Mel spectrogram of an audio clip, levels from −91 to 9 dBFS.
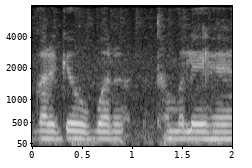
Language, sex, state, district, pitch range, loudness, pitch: Hindi, male, Uttar Pradesh, Shamli, 155-160 Hz, -14 LUFS, 160 Hz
